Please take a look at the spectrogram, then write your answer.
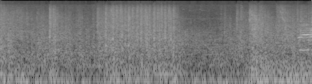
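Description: Gunfire and flak crackle continuously during a video game strafing run in a World War II strategy battle, dense rattling bursts and thuds layered at a moderate, steady level.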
